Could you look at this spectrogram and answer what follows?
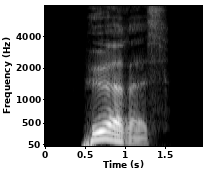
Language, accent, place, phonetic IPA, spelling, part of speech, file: German, Germany, Berlin, [ˈhøːəʁəs], höheres, adjective, De-höheres.ogg
- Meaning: strong/mixed nominative/accusative neuter singular comparative degree of hoch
